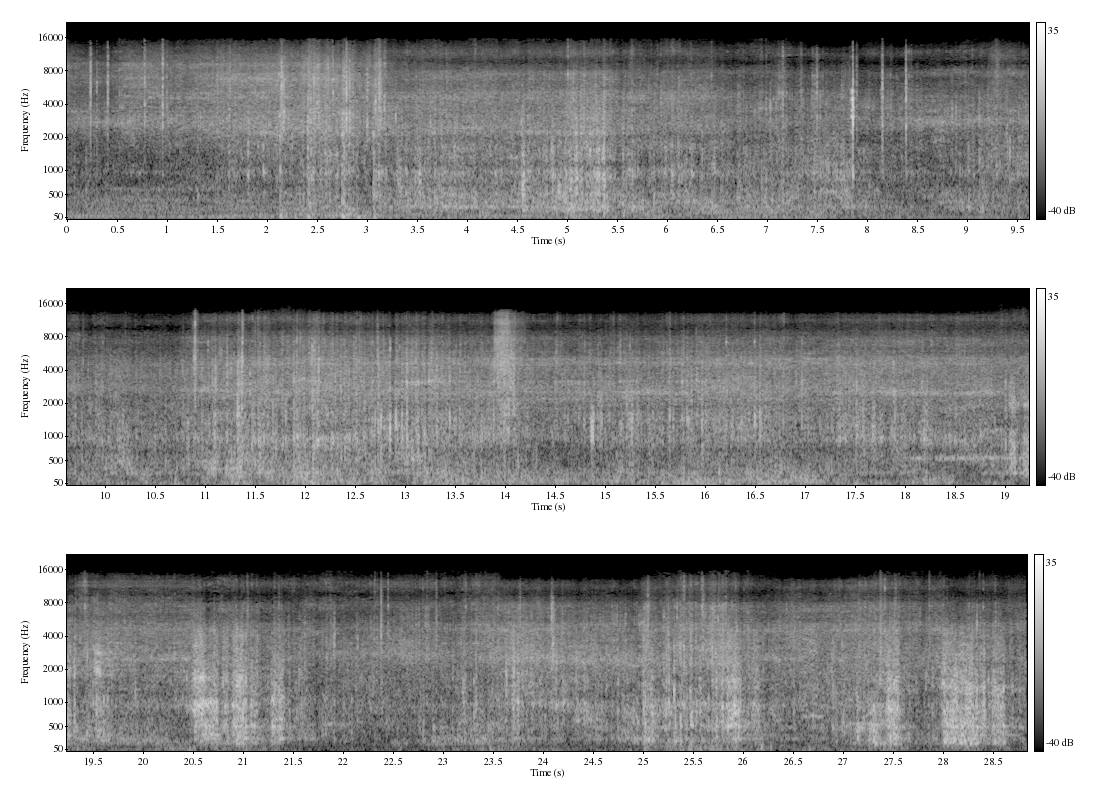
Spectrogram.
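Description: Wind rushing over the camera microphone as a mountain bike rolls down a rocky dirt trail, with tyre noise on dirt and stones and sharp knocks and rattles from the bike. It gets rougher and choppier in the second half.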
